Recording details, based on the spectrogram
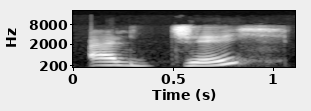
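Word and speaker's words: alt-J: Oui, alors, je vais vous parler aujourd'hui d'un groupe qui s'appelle Al J. On prononce à la britannique, n'est-ce pas?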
